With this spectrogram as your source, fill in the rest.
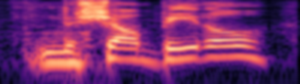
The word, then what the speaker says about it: Michelle Beadle: Michelle Beadle, is that how you say her name?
